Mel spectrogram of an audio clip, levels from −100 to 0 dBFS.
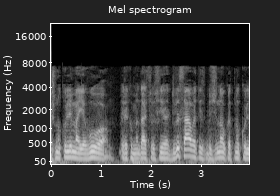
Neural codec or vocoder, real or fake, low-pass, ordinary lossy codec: none; real; 7.2 kHz; AAC, 32 kbps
